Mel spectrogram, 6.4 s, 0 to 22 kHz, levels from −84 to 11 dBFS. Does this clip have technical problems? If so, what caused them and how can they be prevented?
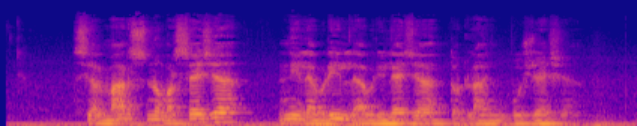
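No technical faults are audible.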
